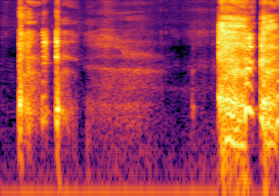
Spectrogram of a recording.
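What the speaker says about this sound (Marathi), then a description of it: "थोडंसं खोकला येतो" A person gives several harsh coughs close up: two quick ones at the start, a quiet pause, then a louder, longer coughing burst followed by one more.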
